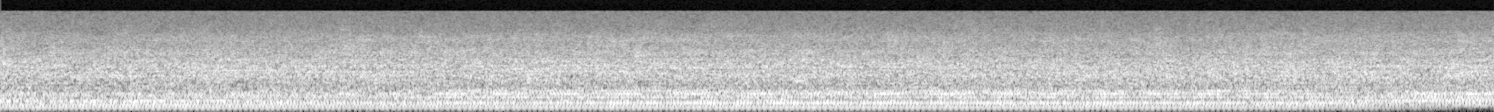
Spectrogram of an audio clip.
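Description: Aquarium equipment running: a steady electric hum over a faint even hiss.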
